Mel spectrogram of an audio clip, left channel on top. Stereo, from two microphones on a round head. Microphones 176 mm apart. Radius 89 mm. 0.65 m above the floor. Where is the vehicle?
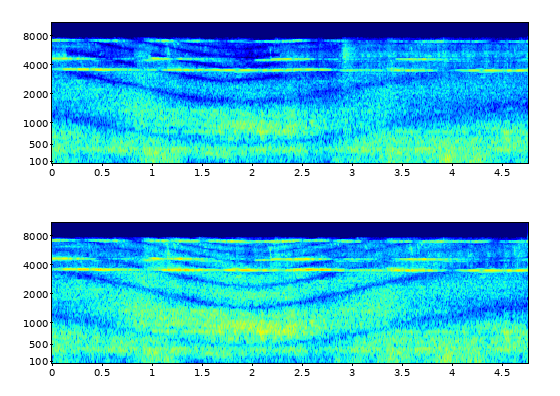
20° right (ahead or behind); by 4.8 s 25° right (ahead or behind).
